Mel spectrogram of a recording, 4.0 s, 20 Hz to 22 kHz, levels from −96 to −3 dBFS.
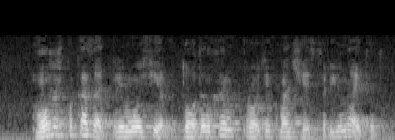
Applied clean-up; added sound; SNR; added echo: none; none; none; none.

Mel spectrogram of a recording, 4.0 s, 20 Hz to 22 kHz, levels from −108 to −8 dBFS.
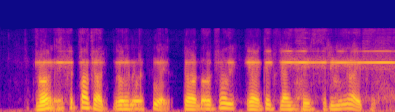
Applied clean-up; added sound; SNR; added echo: neural diffusion model UNIVERSE++.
